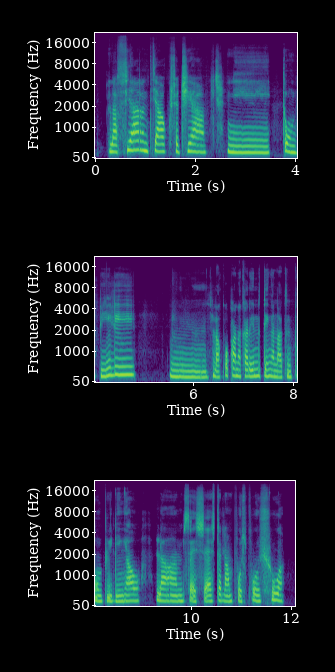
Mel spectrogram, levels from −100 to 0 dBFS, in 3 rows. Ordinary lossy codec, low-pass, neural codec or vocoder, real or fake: none; 19.8 kHz; vocoder, 44.1 kHz, 128 mel bands every 512 samples, BigVGAN v2; fake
